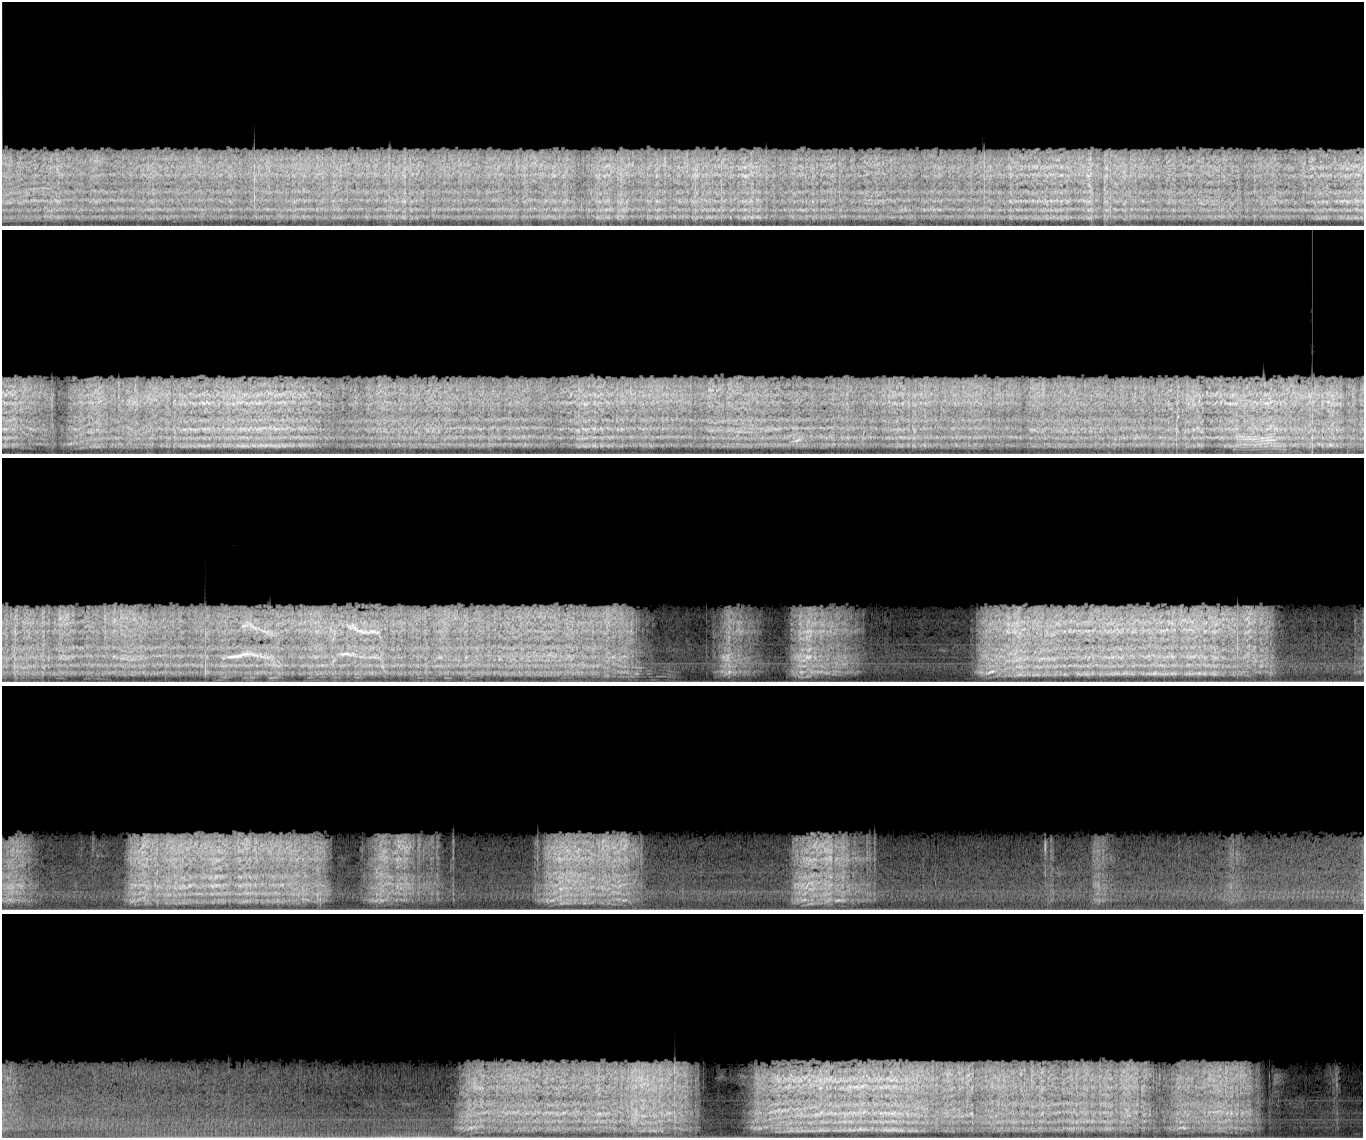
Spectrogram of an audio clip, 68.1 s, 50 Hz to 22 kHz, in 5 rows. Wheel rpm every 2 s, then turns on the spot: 230, 230, 230, 230, 230, 220, 200, 180, 210, 220, 220, 230, 220, 220, 230, 230, 150, 20, 70, 180, 30, 150, 50, 30, 30, 0, 0, 10, 0, 60, 140, 170, 190, 60.
32-34 46-50 66-68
